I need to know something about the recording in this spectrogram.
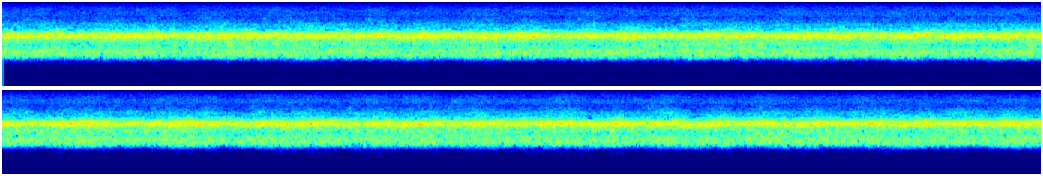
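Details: Moonlit, unplanted rice field in the countryside at night where frogs call from afar; their many voices blend into a seamless, sustained, high buzzing chorus without pauses or other sounds.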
